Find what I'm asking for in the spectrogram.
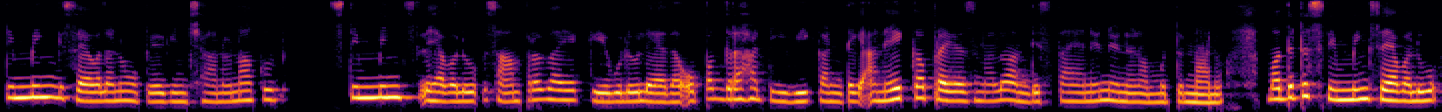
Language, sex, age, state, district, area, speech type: Telugu, female, 45-60, Andhra Pradesh, East Godavari, urban, spontaneous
